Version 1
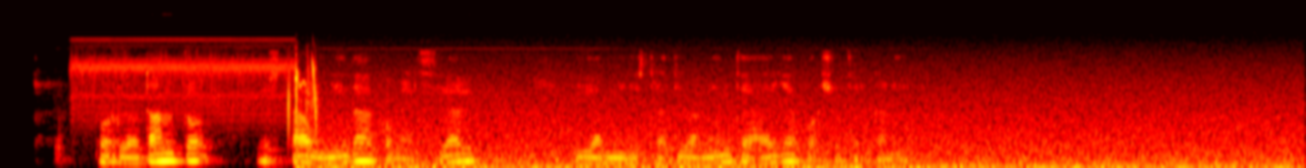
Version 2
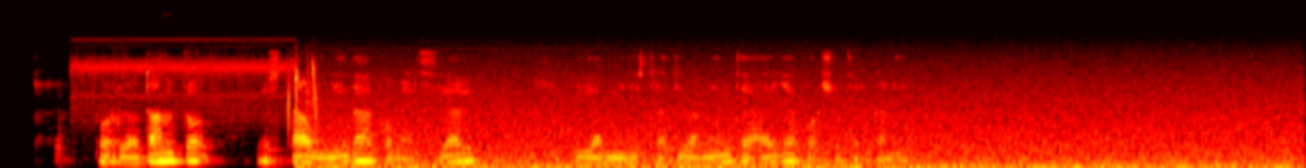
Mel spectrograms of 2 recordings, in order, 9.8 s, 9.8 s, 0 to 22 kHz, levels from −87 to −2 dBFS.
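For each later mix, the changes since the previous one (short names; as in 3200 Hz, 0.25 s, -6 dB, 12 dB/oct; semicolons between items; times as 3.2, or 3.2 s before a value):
first sound -6.5 dB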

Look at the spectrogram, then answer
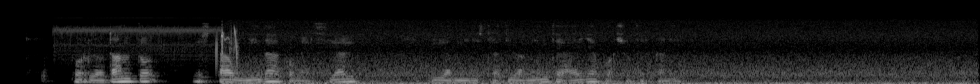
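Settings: first sound +3.0 dB; second sound: add graphic EQ 125/250/500/2000/4000/8000 Hz -4/-5/+5/-9/+4/+12 dB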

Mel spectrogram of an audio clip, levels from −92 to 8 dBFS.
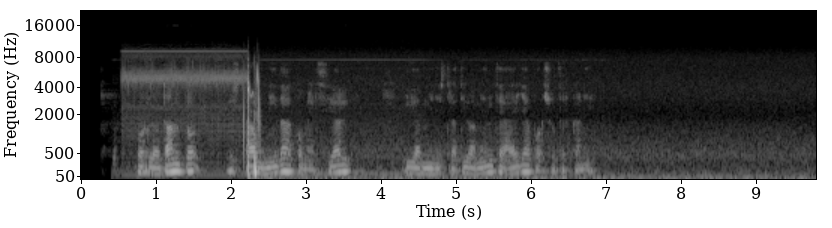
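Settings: first sound: remove band-pass 2500 Hz, Q 1.2; second sound -10.5 dB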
